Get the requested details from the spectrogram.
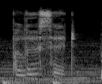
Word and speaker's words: pellucid: So let me say it correctly. – Pellucid.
